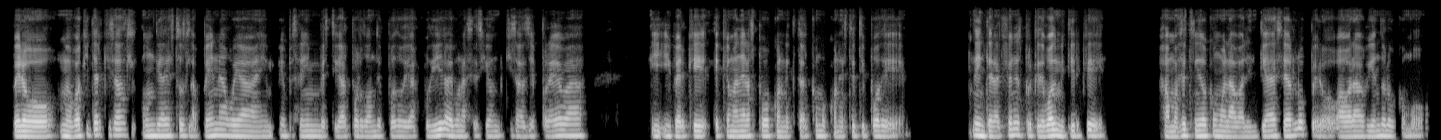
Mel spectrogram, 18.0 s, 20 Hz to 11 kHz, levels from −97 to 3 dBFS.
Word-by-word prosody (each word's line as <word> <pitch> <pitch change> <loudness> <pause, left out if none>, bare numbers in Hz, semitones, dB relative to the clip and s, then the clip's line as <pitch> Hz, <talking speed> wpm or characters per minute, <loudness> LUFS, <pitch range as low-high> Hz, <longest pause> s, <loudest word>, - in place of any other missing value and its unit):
pero 120 0 +6
me 125 -2 +3
voy 125 +2 +3
a - - +4
quitar, 145 +2 -1
quizás, 145 -1 -1 0.2
un 130 +1 +2
día 130 0 +5
de 130 - +4
estos 130 0 -2
la 130 0 -5
pena, 135 +1 +1
voy 125 -1 +3
a 120 -2 0
em 120 0 -5
empezar 125 -1 -5
a - - 0
investigar 120 -1 -2
por 120 -1 -2
dónde 120 +1 -3
puedo 120 -1 -3
yo 115 - -1
acudir 125 +4 +1
a - - +4
alguna 125 -1 +1
sesión, 125 -1 -7
quizás, 120 -4 -7
de 125 -1 -7
prueba, 130 +1 0 0.8
y 125 0 -2
y - - +1
ver 120 -1 +1
que 120 -1 +2
de - - -2
qué 125 -1 -5
maneras 125 +1 +1
puedo 125 -3 +1
conectar 115 +1 -4
como 125 -1 -2
con 115 -4 -6
este 120 +1 -5
tipo 125 0 -1
de 120 - -3 0.8
de 140 - +4
interacciones, 125 +3 +2
porque 130 -4 -2
debo 120 +2 +6
admitir 125 -1 +3
que, 130 -1 0 0.7
jamás 115 +1 -1
he 135 - +4
tenido 130 0 +3
como 125 -2 0
la 115 -1 +1
valentía 115 +2 -2
de 125 - +3
hacerlo, 130 +4 +1
pero - - -4
ahora 120 +1 +2
viéndolo 120 0 +1
como - - -8
125 Hz, 205 wpm, -21 LUFS, 120-130 Hz, 0.8 s, pero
